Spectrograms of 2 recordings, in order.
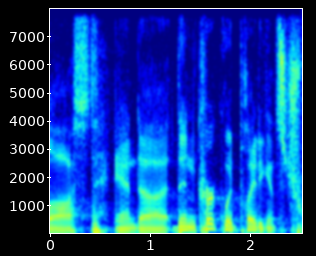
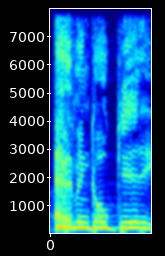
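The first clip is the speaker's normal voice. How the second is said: high, loud mock parent yell; imitated sideline cheer; 10 semitones higher, 5 dB louder than usual. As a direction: call out like a parent in the stands. Imitating parents calling from stands.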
